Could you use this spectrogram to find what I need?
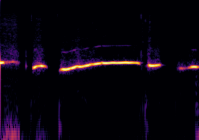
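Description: A person whistles to imitate an old man whistling in a sauna. The short, clear tune has a few notes and one long steady held tone, and it is fairly faint.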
